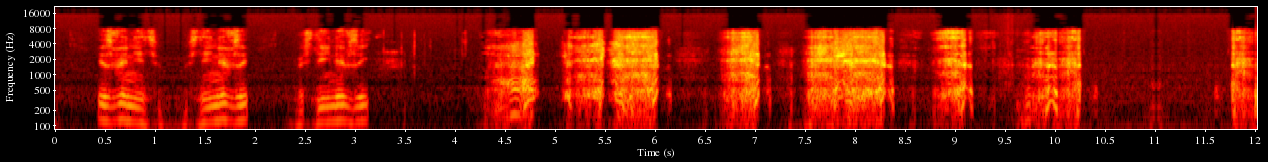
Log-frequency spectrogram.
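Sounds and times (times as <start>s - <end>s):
man coughing: 6.8s - 10.3s, 11.8s - 12.0s.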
